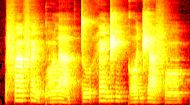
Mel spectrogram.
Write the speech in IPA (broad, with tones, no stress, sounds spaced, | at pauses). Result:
f ã˦ f ɛ̃˦˨ ɡ͡b ɔ̃˨˦ l a˦˨ | t u˧ h ɛ̃˦ d͡ʒ i˦˨ k ɔ˨˦ d͡ʒ a˦˨ f ɔ̃˧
